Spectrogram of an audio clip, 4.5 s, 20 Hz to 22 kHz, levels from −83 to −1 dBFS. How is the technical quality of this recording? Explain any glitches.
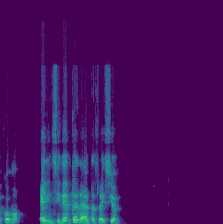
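The recording has one technical fault, a brief moment of hard clipping near the start. The light, full-band Opus voice compression carries the speech with content reaching about 20 kHz.

From 0.13 to 0.17 s, peaks exceed what the signal chain can pass by about 2 dB, so they are sheared flat. That shows as squared-off waveform tops and a faint vertical smear of high harmonics on a spectrogram, heard as a short crackle.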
